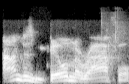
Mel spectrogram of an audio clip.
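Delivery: put-on thick Texas accent. Retelling a blacksmith's reply to their question: imitating a thick Texas accent. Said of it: "super thick Texas accent".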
